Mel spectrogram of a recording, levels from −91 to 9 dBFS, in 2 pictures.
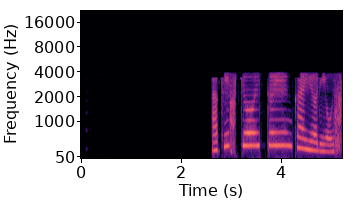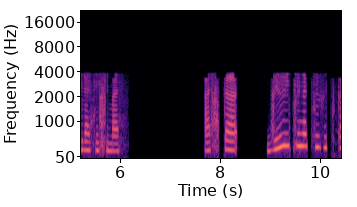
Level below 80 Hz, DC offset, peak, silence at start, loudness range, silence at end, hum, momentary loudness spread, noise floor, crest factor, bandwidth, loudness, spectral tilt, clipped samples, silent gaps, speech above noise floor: -70 dBFS; under 0.1%; -12 dBFS; 2.6 s; 7 LU; 0 s; none; 9 LU; -80 dBFS; 18 dB; 4 kHz; -27 LUFS; -3.5 dB/octave; under 0.1%; 6.27-7.66 s, 8.37-8.93 s, 10.16-10.20 s; 54 dB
